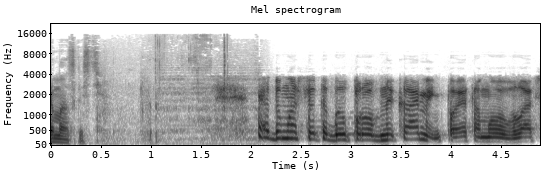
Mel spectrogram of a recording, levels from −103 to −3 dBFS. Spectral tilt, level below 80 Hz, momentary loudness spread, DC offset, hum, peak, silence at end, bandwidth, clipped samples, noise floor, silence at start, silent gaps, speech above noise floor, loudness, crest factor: -5 dB/octave; -64 dBFS; 17 LU; under 0.1%; none; -6 dBFS; 0 s; 15.5 kHz; under 0.1%; -44 dBFS; 0 s; none; 24 dB; -20 LUFS; 16 dB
